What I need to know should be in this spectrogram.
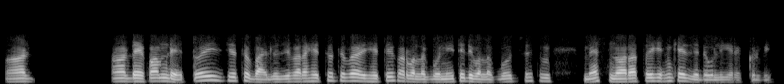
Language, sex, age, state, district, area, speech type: Assamese, male, 18-30, Assam, Barpeta, rural, conversation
